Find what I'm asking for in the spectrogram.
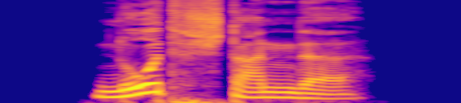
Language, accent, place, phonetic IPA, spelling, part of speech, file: German, Germany, Berlin, [ˈnoːtˌʃtandə], Notstande, noun, De-Notstande.ogg
- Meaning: dative of Notstand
